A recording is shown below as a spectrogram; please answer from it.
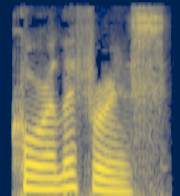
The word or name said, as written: coralliferous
